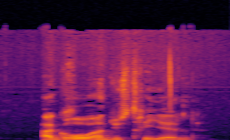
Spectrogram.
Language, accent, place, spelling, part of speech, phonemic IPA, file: French, France, Lyon, agroindustriel, adjective, /a.ɡʁo.ɛ̃.dys.tʁi.jɛl/, LL-Q150 (fra)-agroindustriel.wav
- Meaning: agroindustrial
